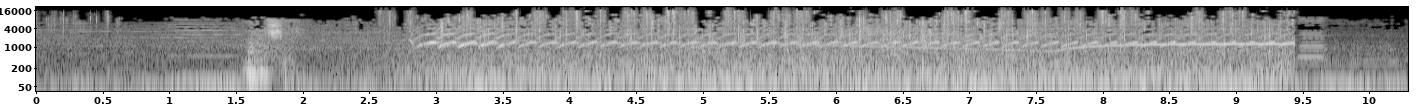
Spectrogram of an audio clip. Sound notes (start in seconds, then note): 2.5 fire burning, car alarm; 7.1 siren; 9.4 car horn honking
